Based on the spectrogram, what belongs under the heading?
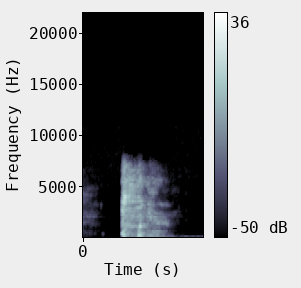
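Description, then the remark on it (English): A single fairly loud cough with a throaty, clearing quality, a sharp burst followed by a second rough push that trails off into quiet. “Nice cough button”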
